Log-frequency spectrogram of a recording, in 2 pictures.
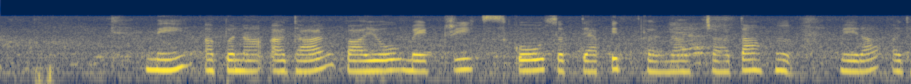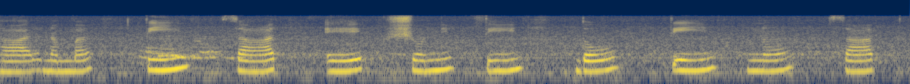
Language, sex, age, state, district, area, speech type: Hindi, female, 18-30, Madhya Pradesh, Harda, urban, read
